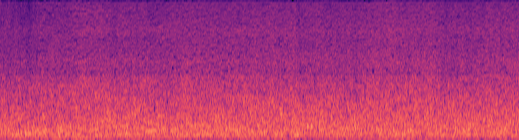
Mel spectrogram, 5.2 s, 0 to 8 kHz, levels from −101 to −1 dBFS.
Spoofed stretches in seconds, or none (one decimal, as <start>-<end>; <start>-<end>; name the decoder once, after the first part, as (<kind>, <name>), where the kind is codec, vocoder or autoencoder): 0.5-1.1 (codec, SNAC); 1.5-2.2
